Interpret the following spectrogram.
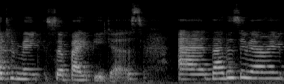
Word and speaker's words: sopaipillas: So we're going to make sopaipillas.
